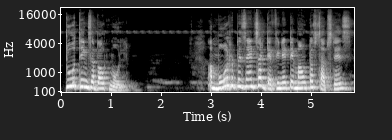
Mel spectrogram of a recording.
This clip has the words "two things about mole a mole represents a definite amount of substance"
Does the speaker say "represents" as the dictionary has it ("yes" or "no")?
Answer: yes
